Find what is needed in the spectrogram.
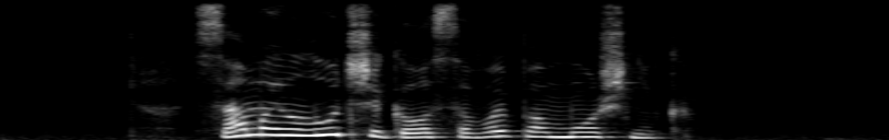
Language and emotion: Russian, positive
